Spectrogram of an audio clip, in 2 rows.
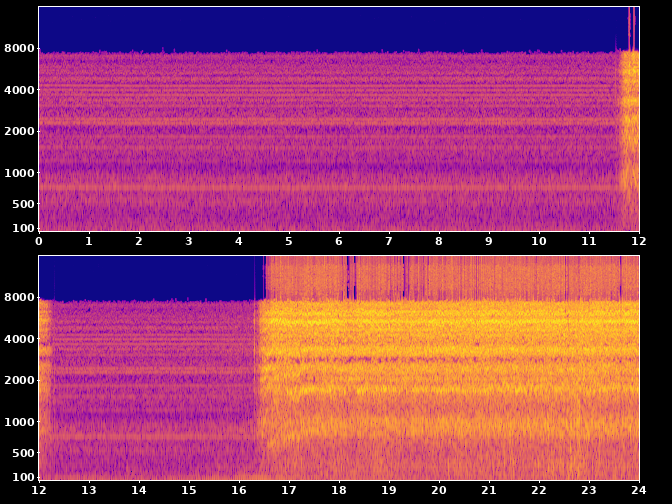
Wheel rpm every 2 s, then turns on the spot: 0, 0, 0, 0, 0, 10, 10, 0, 130, 230, 230, 240.
none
